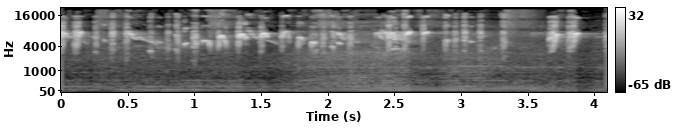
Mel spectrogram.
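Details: Young konin bird growing in new feathers and in full song: a dense run of very high, sharp chirps and clipped tweets, packed closely with only brief gaps.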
